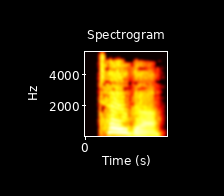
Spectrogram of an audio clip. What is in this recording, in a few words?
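"toga", English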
